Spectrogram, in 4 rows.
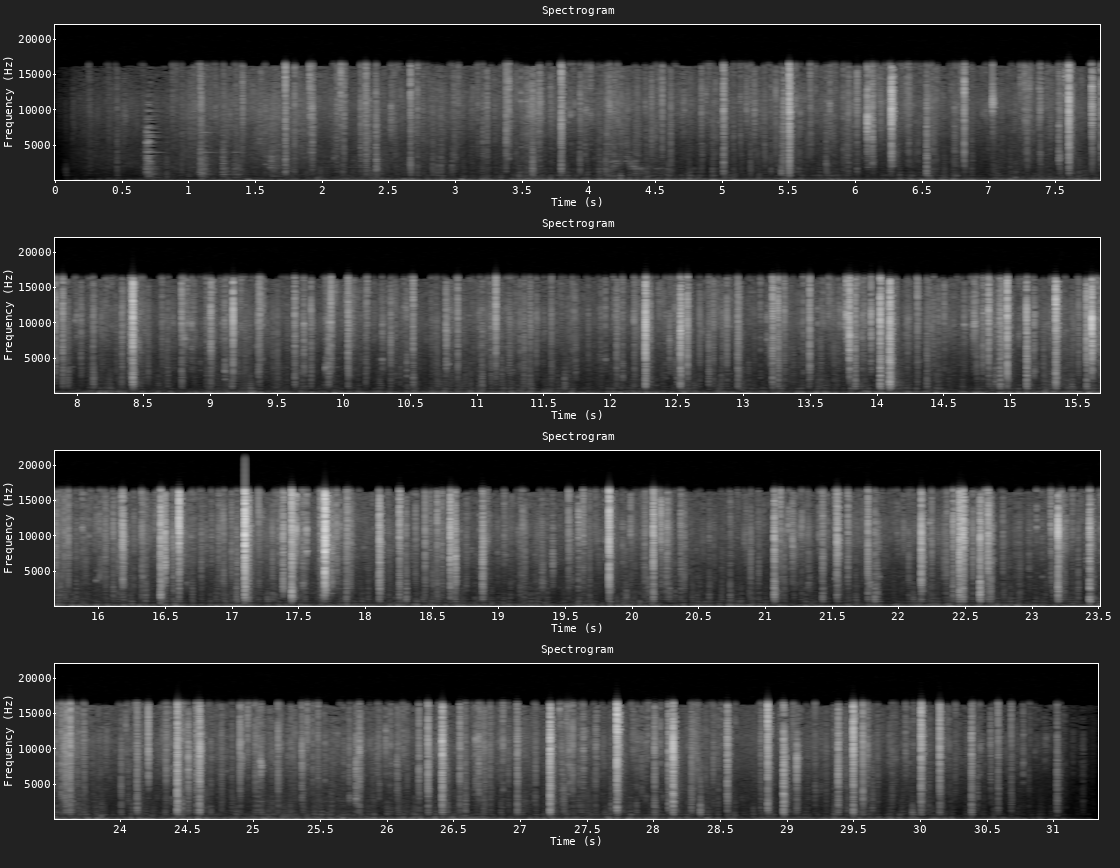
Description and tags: Sound of a fireplace. Sound recorded with a ZOOM H4N Pro and a Rycote Mini Wind Screen.
Son d’un feu de cheminée. Son enregistré avec un ZOOM H4N Pro et une bonnette Rycote Mini Wind Screen.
